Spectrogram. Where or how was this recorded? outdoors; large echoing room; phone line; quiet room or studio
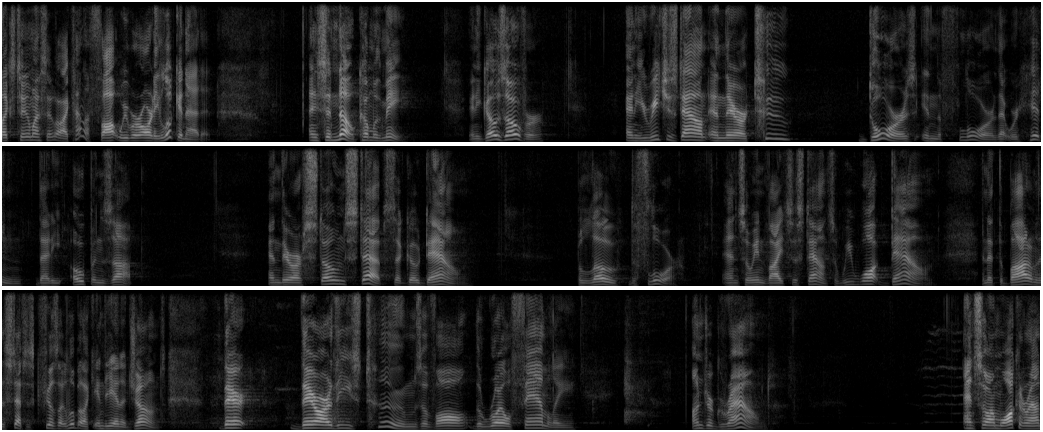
large echoing room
